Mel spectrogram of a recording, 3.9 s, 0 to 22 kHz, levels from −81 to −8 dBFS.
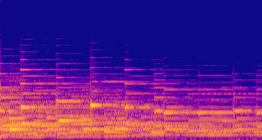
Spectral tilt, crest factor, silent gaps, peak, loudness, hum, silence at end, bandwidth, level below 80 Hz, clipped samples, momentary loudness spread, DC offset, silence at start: -8.5 dB/octave; 16 dB; none; -6 dBFS; -23 LUFS; none; 0 s; 6.6 kHz; -58 dBFS; under 0.1%; 9 LU; under 0.1%; 0 s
